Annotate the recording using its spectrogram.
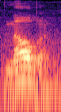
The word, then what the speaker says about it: Melbourne: And some reports say you are from, and I'm going to say this wrong because I'm pretty sure Americans always say it wrong. It's not Melbourne, is it? – Melbourne. – Yeah. All right. Well, I mean, you can say Melbourne. – Okay. Yeah. Americans, I think, always say that wrong.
